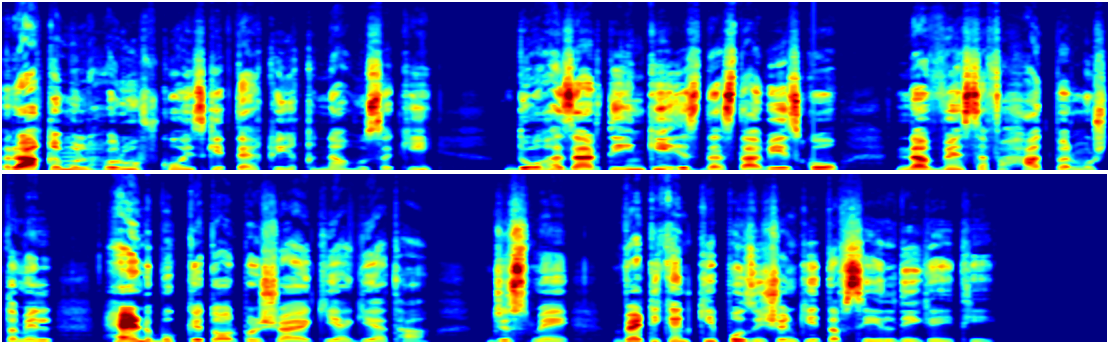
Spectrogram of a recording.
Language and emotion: Urdu, neutral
